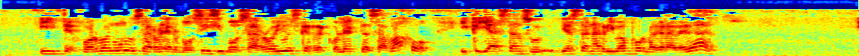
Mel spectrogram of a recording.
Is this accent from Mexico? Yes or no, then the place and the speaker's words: yes; Veracruz, Mexico; allá en mi tierra le dicen, a Mandería le dicen la Venecia de Veracruz, porque también cuando llueve mucho, mucho se tapa todo y se inunda.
